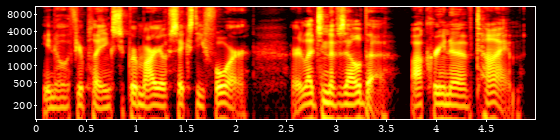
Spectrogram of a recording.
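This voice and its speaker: Young male podcast host, stuffed-up and congested, low-pitched and close and dry, rambling solo talk. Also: little pitch movement, fairly quick, no room sound. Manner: rambling, conversational, with restarts. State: congested throat and head. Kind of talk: casual solo monologue.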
